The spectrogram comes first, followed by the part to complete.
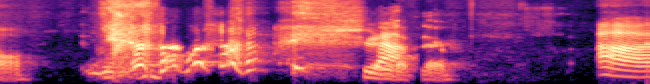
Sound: both laugh

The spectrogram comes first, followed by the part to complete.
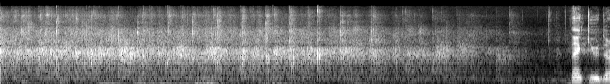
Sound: applause

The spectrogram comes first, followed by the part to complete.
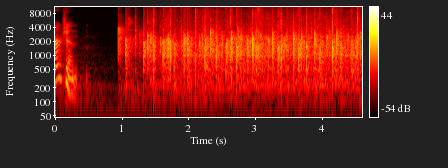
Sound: attendees applauding

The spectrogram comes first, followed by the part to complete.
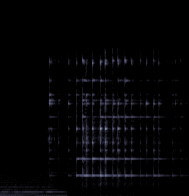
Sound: clanging bell

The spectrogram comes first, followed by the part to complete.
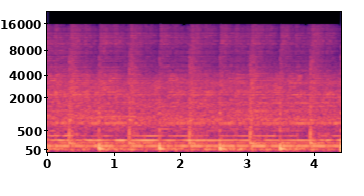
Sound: audience cheering

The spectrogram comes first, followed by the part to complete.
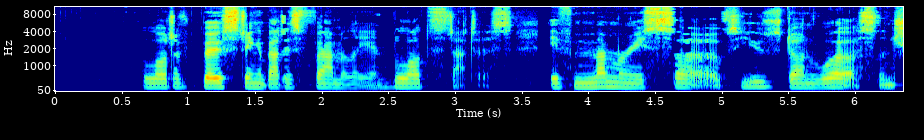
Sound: none

